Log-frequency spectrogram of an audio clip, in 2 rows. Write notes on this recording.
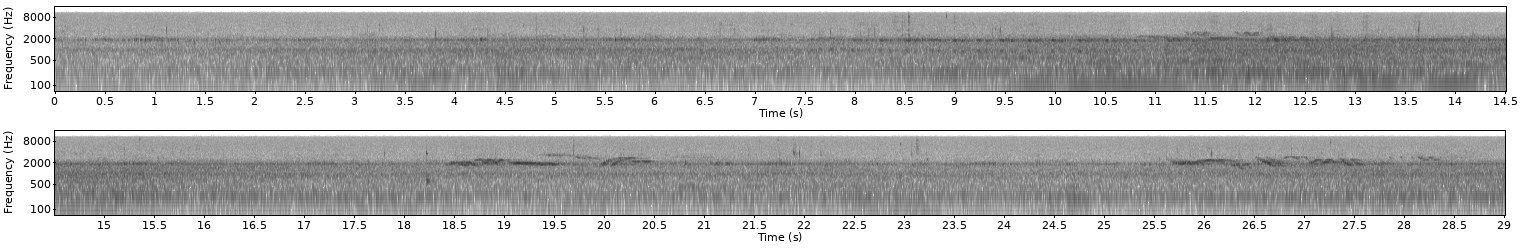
Recorded with a Sound Devices MixPre-3 and a stereo pair of JrF hydrophones.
